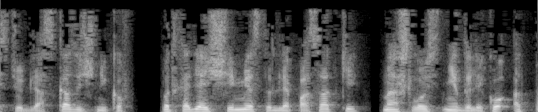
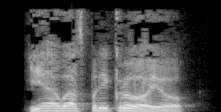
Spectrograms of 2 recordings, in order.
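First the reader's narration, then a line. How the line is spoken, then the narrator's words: Dragon shouting. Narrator (Russian): крикнул дракон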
